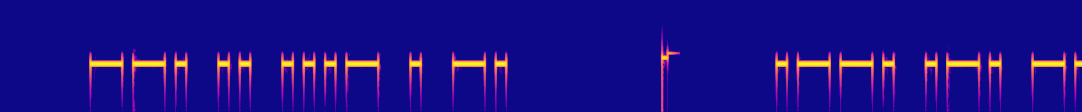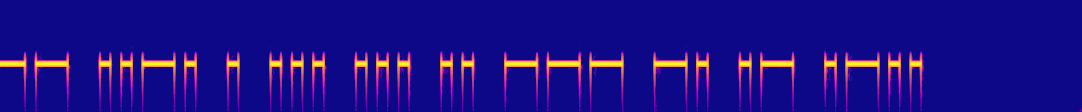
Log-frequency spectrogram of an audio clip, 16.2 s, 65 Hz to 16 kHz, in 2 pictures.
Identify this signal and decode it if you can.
Morse code, heard as a keyed tone, about 15 wpm, 700 Hz. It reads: GIVEN PROFESSIONAL
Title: Sentences from Top 1400 Words - New Word Drill Alt - 15wpm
